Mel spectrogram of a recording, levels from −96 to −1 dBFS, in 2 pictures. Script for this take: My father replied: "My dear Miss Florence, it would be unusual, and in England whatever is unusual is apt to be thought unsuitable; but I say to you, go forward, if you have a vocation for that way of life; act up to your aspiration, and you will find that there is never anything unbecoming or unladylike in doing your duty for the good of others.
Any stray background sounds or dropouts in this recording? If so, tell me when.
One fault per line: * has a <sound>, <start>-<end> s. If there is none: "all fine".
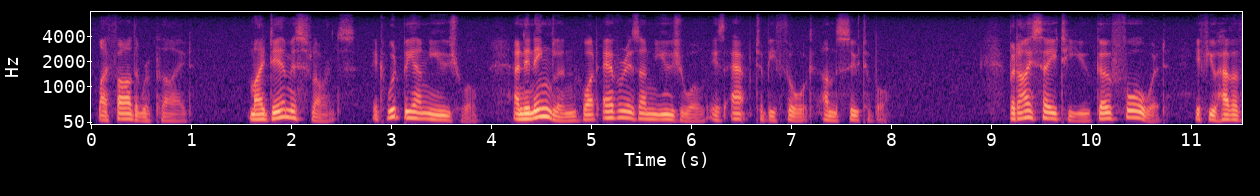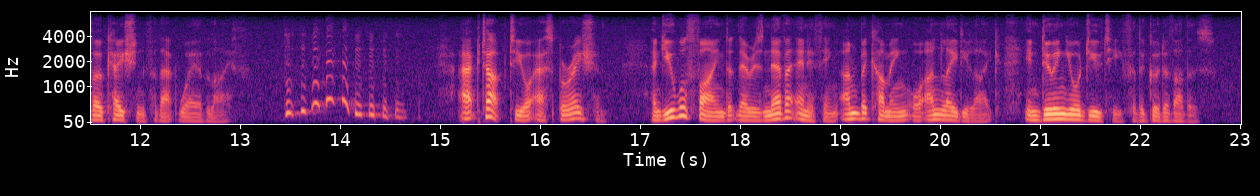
* has a laugh, 13.4-14.8 s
